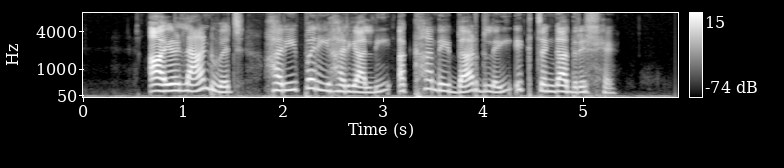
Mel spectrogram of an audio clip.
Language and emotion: Punjabi, happy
